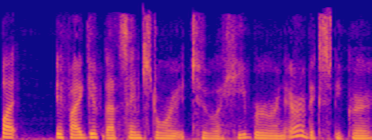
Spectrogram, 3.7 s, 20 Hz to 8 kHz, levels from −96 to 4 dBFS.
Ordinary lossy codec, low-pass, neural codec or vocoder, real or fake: AAC, 32 kbps; 7.2 kHz; codec, 24 kHz, 6 kbps, HILCodec; fake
